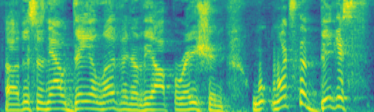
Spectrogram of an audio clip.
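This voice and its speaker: A man's voice: a little high, a little fast. A man working as a news interviewer, putting questions in a broadcast style.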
